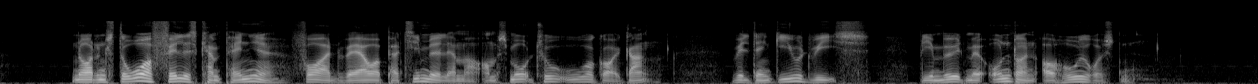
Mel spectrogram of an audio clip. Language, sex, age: Danish, male, 49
